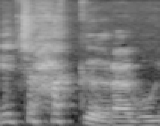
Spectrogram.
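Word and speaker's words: יצחק: 그리고 두 번째로 이삭, 히브리어로는 이츠하크라고 읽는데요.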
